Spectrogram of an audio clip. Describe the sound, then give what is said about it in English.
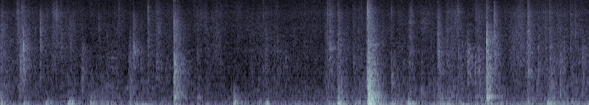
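A door is shut with one solid, loud thud that stands out among a run of lighter knocks and handling clatter. No one talks over it. “I'm going to shut the door.”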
